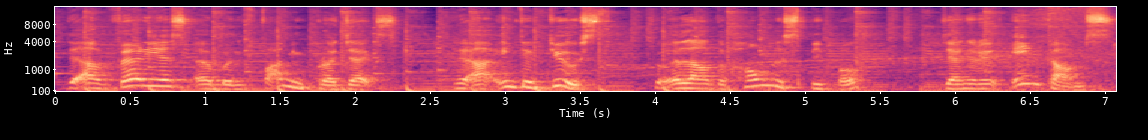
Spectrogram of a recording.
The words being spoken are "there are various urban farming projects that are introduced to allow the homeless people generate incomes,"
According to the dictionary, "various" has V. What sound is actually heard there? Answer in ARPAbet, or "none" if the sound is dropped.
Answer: V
